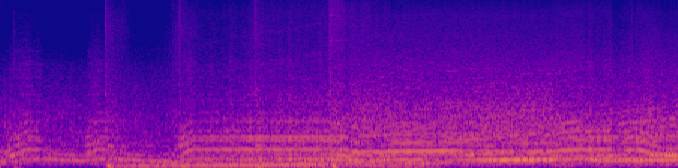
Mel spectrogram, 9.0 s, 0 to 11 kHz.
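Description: Race car engine in the racing video game Gran Turismo 7, revving through rising and falling gear sweeps, a few sharp shift clicks early on, then a sustained loud climbing whine toward the end.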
